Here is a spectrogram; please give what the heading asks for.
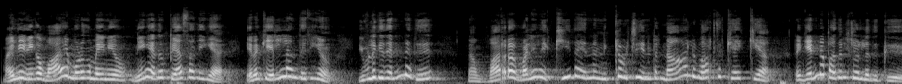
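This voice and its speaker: A domineering cartoon husband as a woman acts him scolds in a high voice with wide swings of pitch. He is angry, bossy and accusatory, speaking in Kanyakumari Tamil. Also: sing-song, fast talker, warm tone. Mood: scolding, exasperated. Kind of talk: animated comedy drama dialogue.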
